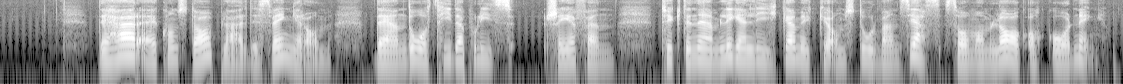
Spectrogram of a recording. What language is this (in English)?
Swedish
